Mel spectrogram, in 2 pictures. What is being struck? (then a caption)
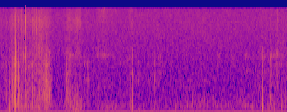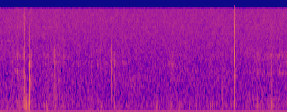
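Metal mesh microphone grille on a handheld recorder. Long painted nails from both hands scratch directly on the two X/Y microphone capsules of a Tascam handheld recorder, with metal mesh grilles and red rings on a black plastic body. A brief rough burst of scratching opens the clip, followed by sparse, dry, bright clicks and scrapes over a quiet hiss. Each scratch stops instantly with no ring.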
